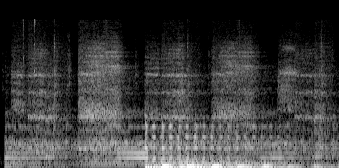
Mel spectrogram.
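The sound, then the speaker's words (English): Slow, rhythmic breaths of people meditating, in long airy rushes, each lasting about a second, rise and fall over a steady humming drone that swells into a deeper, louder rumble partway through. “Is that breathing? On the pipe, man. They're meditating.”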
